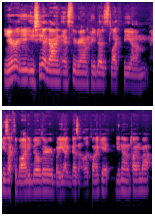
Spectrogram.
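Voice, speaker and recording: A man's voice: medium pitch, fairly even intonation, rapid-fire, fairly bright tone, rough recording. A young man hosting a casual podcast in a shared room, telling stories with lots of fillers. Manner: rambling storyteller, many fillers. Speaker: podcast host. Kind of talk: casual chat. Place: room, recording with cohosts.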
